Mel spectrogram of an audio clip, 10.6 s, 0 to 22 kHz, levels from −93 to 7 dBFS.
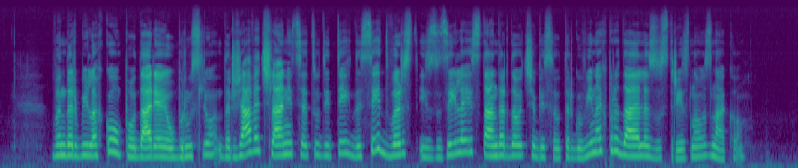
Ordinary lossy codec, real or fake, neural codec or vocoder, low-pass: none; real; none; 19.8 kHz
